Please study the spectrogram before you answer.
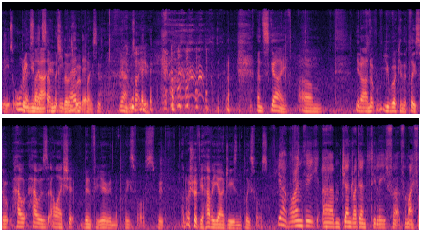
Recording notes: This interview was recorded at the London Stock Exchange (LSEG) during Trans in the City's Closing of the Stock Exchange Event for Trans Awareness Week, Nov 14th 2023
